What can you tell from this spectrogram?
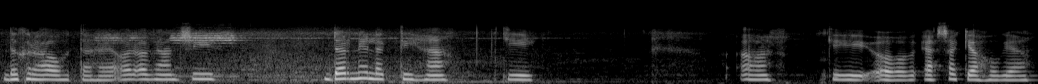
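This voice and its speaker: A woman's voice: medium pitch, level tone, drawn-out words, pauses often, highs cut off, a little hiss or hum. A woman narrating a love story casually, hesitant with frequent fillers and self-corrections.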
